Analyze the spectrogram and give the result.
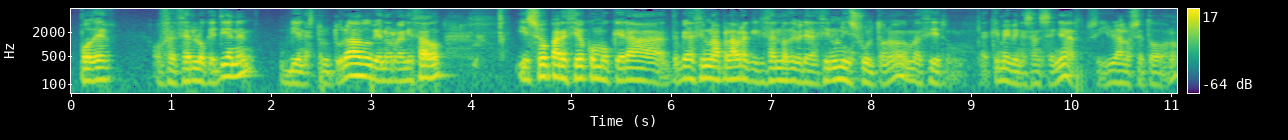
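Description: His pitch variation is ordinary. The man talks at a very fast pace. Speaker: football coach. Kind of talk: interview answer. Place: office. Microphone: podium.

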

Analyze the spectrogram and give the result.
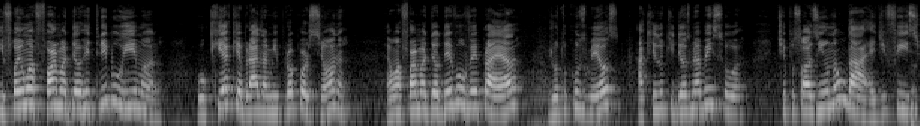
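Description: A man speaks at a high pitch with ordinary pitch variation. He keeps a moderate pace. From Brazil, São Paulo area (Franco da Rocha); São Paulo, Brazil. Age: 40s. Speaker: entrepreneur, barbershop owner; podcast guest. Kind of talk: casual interview. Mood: relaxed, reflective storytelling. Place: studio. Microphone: studio mic.

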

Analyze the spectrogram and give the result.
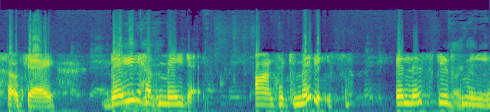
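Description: Over noticeable background noise, a woman speaks with lively intonation at a moderate pace. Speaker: political party official. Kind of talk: political talk radio interview. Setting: phone call. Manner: animated.

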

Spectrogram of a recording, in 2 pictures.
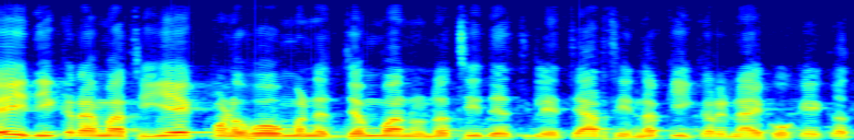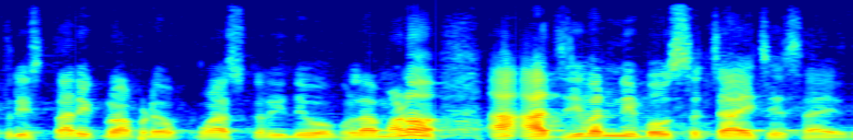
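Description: A normal speaking voice from a man at medium pitch. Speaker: folk storyteller and comedian. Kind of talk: dayro stand-up storytelling.

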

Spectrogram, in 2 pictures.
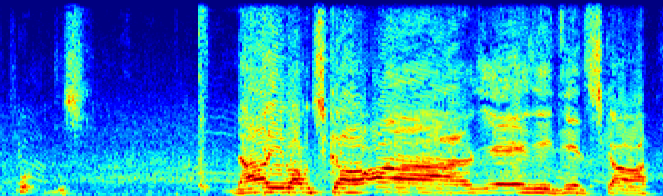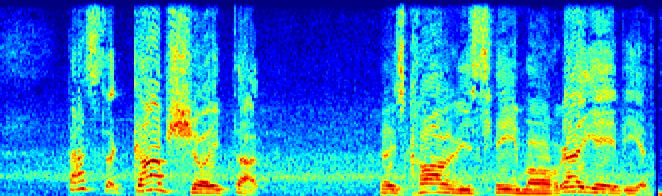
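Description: A man with an Irish accent at a very slow pace, ordinary pitch variation and very even loudness, over noticeable background noise. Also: fairly high pitch for a man. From Ireland. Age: 70s. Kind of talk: casual commentary while playing a video game. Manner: excitable, frequently shouting.

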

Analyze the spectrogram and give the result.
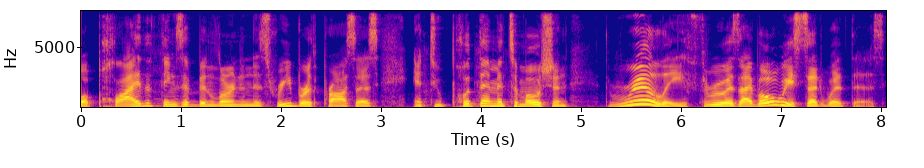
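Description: A man speaks with lively intonation. The background is quiet. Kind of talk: explanatory vlog talk. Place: home room. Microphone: studio mic.

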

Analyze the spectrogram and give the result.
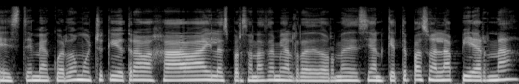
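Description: A woman speaks in a flat monotone at a very even loudness, with hardly any pauses. The background is quiet. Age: 40s. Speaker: Parkinson's patient and businesswoman. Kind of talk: testimony. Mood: personal, reflective testimony. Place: studio. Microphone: studio mic.

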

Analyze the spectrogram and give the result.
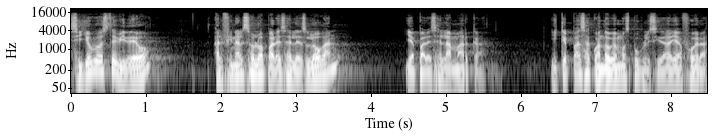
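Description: Over a quiet background, a man at medium pitch talks at a moderate pace with lively intonation and long, frequent pauses. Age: 40s. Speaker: agency director and conference speaker; conference speaker. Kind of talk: conference talk. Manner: conversational, interacts with audience. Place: stage. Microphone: handheld.

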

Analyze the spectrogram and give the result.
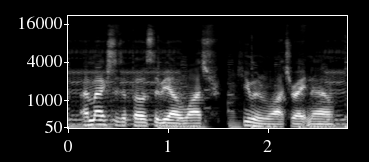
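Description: A man puts on a character voice pitched fairly low. Loud music plays behind him. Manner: relaxed, drawling, joking.

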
